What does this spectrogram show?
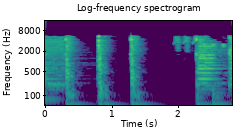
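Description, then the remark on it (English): Three firm, evenly spaced knocks on a little front door in the children's story Go Away, Mr. Wolf, each a heavy thud with a short ringing decay, followed after a brief pause by a louder, sustained clatter. “Who's that knocking at our little front door?”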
